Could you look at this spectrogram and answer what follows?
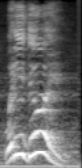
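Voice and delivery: high, loud mock girl voice; hammed-up eager girlfriend calling; imitating the girlfriend. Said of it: "His girl comes".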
